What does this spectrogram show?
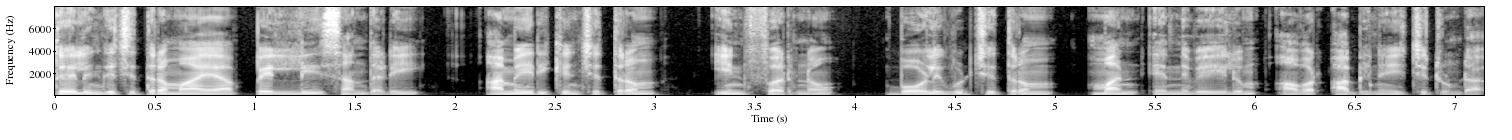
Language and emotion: Malayalam, neutral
